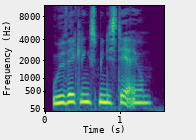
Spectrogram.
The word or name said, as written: udviklingsministerium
